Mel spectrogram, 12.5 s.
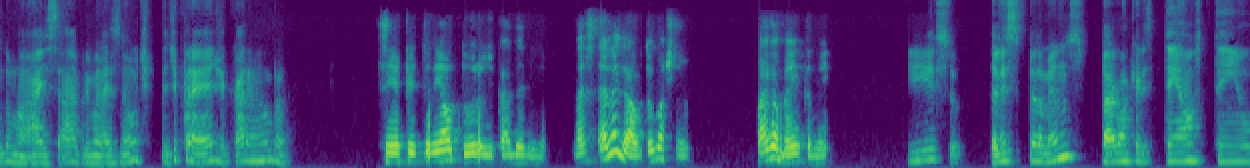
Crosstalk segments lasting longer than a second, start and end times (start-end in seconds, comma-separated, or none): none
